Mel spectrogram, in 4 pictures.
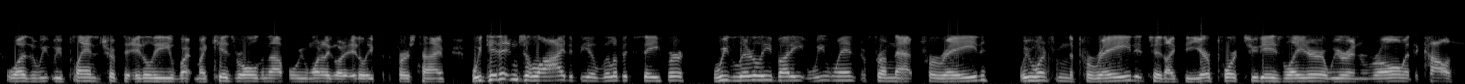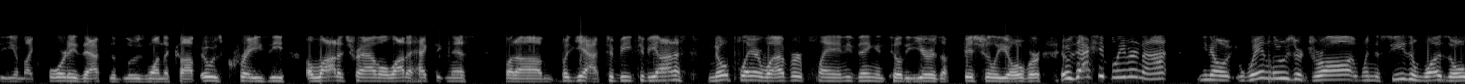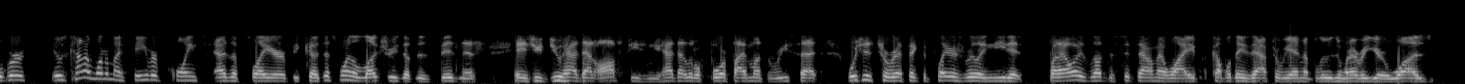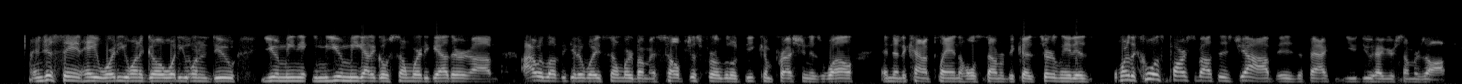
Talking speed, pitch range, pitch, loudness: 270 wpm, 145-180 Hz, 160 Hz, -28 LUFS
